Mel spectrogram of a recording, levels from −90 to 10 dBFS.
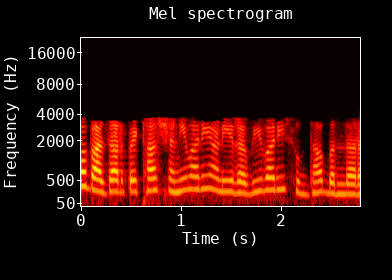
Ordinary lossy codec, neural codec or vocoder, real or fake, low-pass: MP3, 32 kbps; codec, 16 kHz, 8 kbps, FunCodec, trained on Chinese and English, 25 frames a second; fake; 3.6 kHz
